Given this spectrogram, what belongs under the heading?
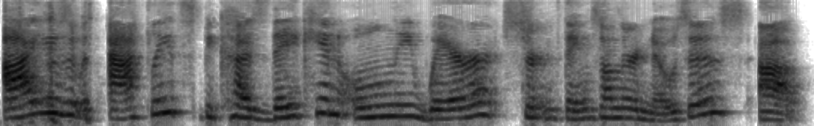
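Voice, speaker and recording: A woman coaching athletes talks through sleep habits in relaxed podcast chat, full of practical tips and quick side remarks. Her voice sits a little high and rings bright and clear. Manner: chatty, advice-giving, quick asides. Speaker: health coach.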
